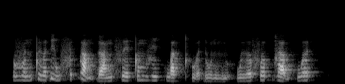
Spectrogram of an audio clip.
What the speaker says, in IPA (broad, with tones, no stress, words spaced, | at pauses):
və˨˦nt̪ɨ˨˦ə̯ɗi˨˦wfə˦˥t̚ ɣa̰˧˨ŋɗa˨˦ŋfe˧ t̪ə˧mzi˨˦ kwa˨˩t̚t̪ʰṵ˧˨ə̯ ɗu˨˩nɲṵ˧˨hwɨ˨˦ə̯fəː˦˥p̚ za̰˧˨whwə˦˥t̚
